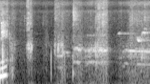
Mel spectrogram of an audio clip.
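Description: Faint bird calls: a short pitched call about a second in and another near the end.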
